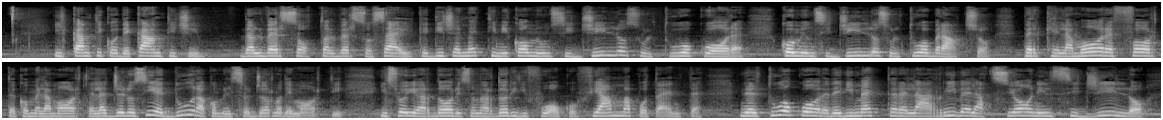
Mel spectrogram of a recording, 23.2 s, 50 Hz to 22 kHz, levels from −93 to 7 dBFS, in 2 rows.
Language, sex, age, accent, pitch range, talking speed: Italian, female, 30-49, native, 205-245 Hz, 155 wpm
